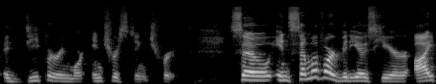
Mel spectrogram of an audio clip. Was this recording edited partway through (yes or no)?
no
